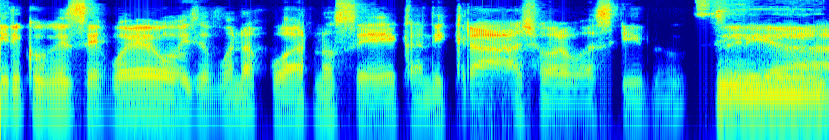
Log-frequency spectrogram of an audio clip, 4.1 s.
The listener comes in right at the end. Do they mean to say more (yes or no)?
yes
